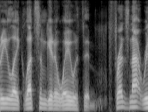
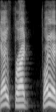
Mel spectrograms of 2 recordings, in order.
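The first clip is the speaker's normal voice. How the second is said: put-on cartoon voice, much higher pitch; 8 semitones higher, 7 dB louder than usual. Telling how a cartoon voice copied Norton's, in an Ed Norton-style voice. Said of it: "he did it like this".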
